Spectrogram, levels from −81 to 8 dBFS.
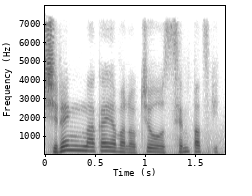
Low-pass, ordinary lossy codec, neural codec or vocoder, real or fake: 7.2 kHz; none; codec, 24 kHz, 0.9 kbps, WavTokenizer, large speech release; fake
